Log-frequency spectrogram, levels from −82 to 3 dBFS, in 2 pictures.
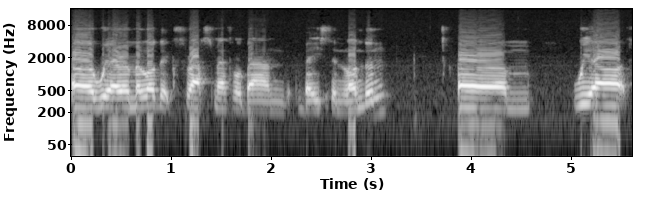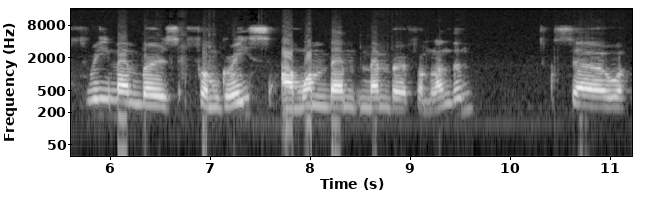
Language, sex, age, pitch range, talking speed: English, male, 20-39, 120-145 Hz, 130 wpm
